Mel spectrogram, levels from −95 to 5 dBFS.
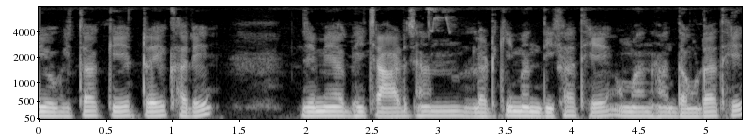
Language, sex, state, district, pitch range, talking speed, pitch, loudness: Chhattisgarhi, male, Chhattisgarh, Jashpur, 110-115 Hz, 195 wpm, 115 Hz, -18 LUFS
